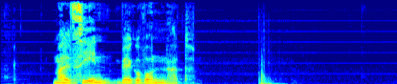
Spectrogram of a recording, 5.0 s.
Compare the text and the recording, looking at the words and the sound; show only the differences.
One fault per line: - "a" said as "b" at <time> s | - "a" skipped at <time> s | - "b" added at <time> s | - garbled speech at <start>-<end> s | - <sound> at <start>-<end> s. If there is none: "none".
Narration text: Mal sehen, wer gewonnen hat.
- thud at 3.2-3.6 s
